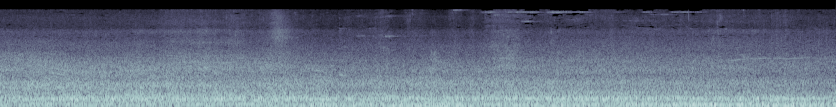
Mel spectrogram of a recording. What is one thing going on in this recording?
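Traffic hums steadily along a wet road.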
